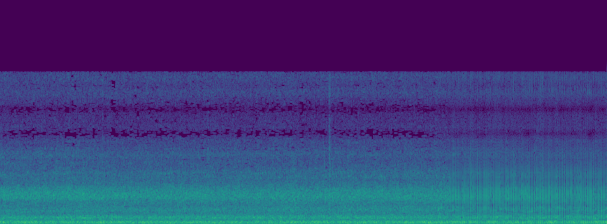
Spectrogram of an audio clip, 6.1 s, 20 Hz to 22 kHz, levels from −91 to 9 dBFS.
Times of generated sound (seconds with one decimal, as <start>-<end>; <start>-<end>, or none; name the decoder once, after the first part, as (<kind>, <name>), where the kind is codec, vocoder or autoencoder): 4.5-6.1 (vocoder, BigVGAN v2)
